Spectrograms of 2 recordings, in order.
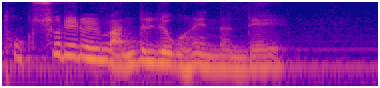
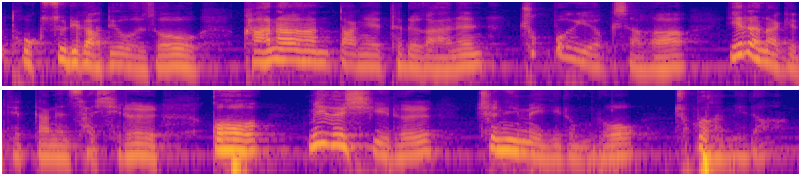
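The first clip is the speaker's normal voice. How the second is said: ordinary delivery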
